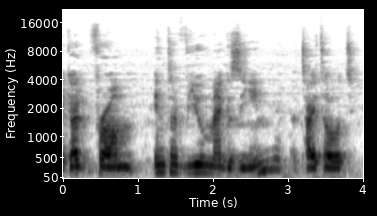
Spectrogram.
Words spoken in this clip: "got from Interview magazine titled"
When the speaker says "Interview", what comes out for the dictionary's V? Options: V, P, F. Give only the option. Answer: V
